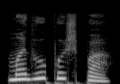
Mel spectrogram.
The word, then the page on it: ಮಧುಪುಷ್ಪ: madhu puṣpa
